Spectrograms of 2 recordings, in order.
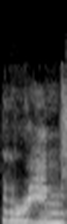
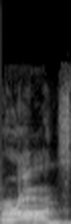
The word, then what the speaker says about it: Reims: we are here at Reams or Rons depending on what side of the world you want to try to pronounce it as you'll probably hear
